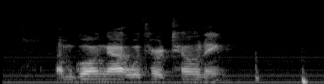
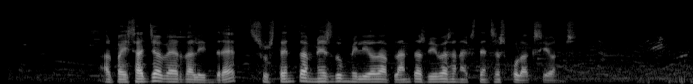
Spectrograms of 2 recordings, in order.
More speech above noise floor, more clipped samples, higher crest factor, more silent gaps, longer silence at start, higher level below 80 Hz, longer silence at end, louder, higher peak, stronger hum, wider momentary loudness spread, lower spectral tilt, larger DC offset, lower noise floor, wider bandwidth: second, 27 dB vs 32 dB; neither; second, 18 dB vs 24 dB; neither; second, 0.55 s vs 1 s; first, -58 dBFS vs -76 dBFS; about the same, 0.15 s vs 0.05 s; first, -26 LUFS vs -32 LUFS; about the same, -8 dBFS vs -8 dBFS; neither; second, 12 LU vs 15 LU; about the same, -6.5 dB/octave vs -6 dB/octave; neither; second, -52 dBFS vs -64 dBFS; about the same, 10 kHz vs 10 kHz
